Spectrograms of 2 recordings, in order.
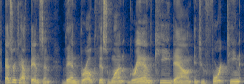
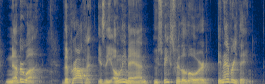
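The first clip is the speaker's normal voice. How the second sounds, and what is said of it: Casey Kasem impression. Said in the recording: “my Casey Kasem impression.”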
